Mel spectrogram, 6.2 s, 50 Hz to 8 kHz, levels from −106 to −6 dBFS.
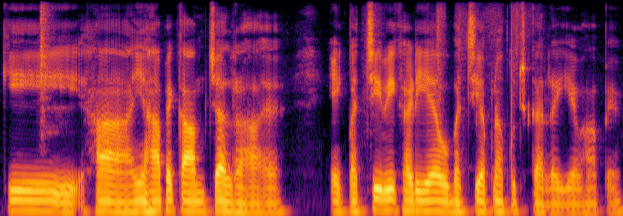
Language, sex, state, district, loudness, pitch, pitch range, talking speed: Hindi, male, Delhi, New Delhi, -21 LUFS, 95 Hz, 85-100 Hz, 210 wpm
